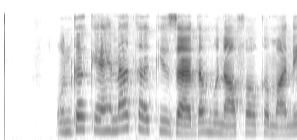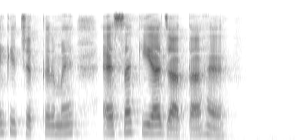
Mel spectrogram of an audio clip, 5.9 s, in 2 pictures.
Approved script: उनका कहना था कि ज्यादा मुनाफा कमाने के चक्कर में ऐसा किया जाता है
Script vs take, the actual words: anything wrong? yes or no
no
